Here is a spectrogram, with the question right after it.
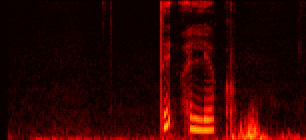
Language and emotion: Russian, neutral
